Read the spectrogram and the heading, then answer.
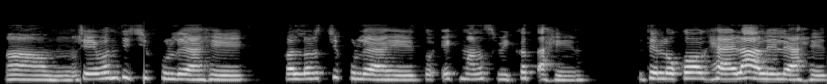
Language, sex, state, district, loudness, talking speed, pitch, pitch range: Marathi, female, Maharashtra, Nagpur, -15 LUFS, 140 wpm, 240 Hz, 215-265 Hz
